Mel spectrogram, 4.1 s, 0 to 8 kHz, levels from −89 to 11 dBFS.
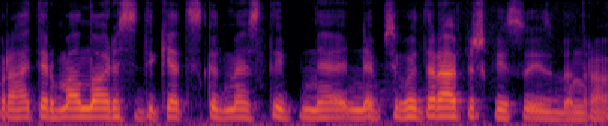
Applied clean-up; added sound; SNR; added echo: none; none; none; none.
